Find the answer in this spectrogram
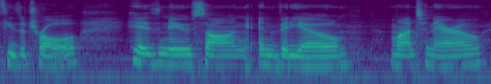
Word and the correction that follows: Montero: I thought it was Montero because Montero. – Yeah, I think his real name is Montero. Oh.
